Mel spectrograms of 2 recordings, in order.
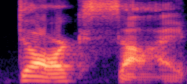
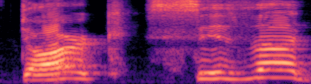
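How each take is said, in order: First: The second word is said as 'side'. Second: The second word is said as 'sizza'. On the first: The speaker calls it right. "Apparently he pronounces it Dark Side" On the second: The speaker calls it wrong. "I have no clue how to pronounce this guy's name"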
